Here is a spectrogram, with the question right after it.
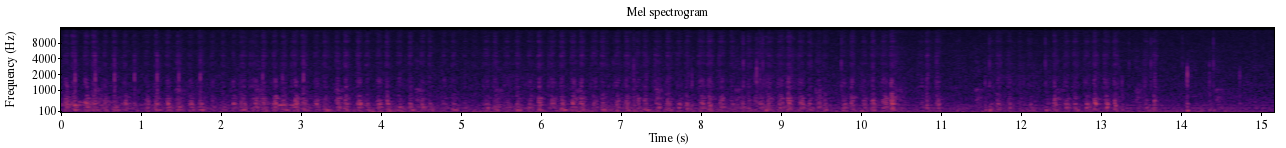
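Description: A pencil writes slowly in a paper spiral notebook, its graphite tip scratching lightly across the page. The sound is a quiet, steady, soft scratching with faint rubbing strokes and a few slightly sharper ticks throughout.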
